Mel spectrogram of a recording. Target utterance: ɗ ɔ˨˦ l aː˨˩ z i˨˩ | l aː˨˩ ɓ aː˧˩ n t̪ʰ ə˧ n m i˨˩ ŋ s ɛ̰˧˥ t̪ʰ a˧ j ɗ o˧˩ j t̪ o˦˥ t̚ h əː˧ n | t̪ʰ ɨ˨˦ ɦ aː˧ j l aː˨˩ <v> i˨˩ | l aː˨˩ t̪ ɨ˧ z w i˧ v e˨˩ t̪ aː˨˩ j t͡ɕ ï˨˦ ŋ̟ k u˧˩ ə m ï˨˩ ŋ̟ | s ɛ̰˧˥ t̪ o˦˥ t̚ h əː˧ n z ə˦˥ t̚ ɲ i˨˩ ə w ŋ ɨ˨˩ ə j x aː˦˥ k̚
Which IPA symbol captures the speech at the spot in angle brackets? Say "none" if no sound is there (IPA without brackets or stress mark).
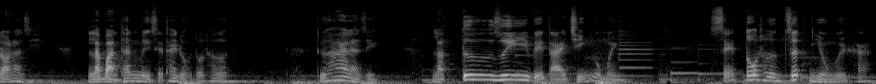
z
